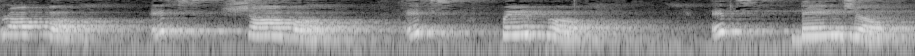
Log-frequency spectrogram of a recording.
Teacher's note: when the R is placed at lastly, we don't pronounce R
